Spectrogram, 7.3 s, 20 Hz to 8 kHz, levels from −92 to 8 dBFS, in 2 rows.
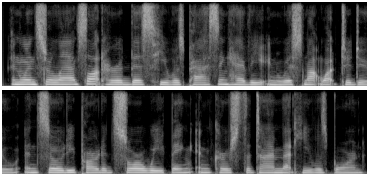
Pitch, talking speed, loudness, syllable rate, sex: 185 Hz, 240 wpm, -18 LUFS, 5.3 syllables/s, female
